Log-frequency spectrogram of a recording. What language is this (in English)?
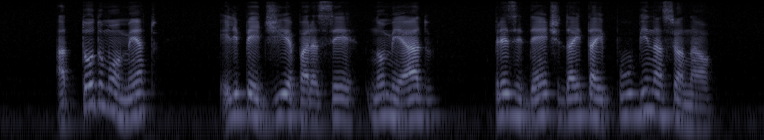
Portuguese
